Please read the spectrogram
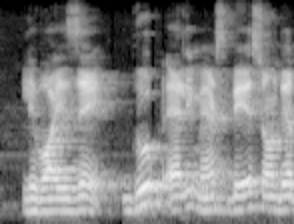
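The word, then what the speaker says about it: Lavoisier: फिर 1789 में एंटोने लिवॉइजे, ये ईआर यहाँ पे साइलेंट है, लिवॉइजे group elements based on their properties into gases, non metals, metals and earth's.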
